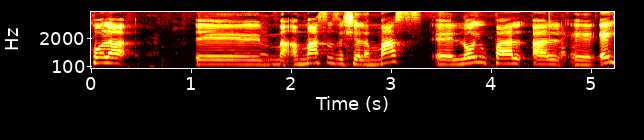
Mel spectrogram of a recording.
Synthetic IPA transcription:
ko̞la | ema̰ʔa̰masazeʃelamaselo̞jupalaleʔe

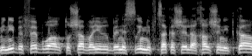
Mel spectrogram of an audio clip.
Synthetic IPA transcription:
minibefe̞bʁuaʁt̪o̞ʃavaiʁbenesʁimnift͡sakaʃe̞leaχaʁʃenid̪ka

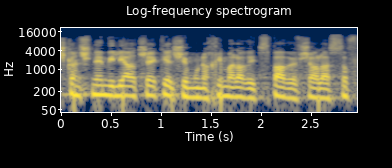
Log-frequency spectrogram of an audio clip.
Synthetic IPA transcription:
ʃkanʃne̞jmiljaʁd̥̪ʃeke̞lʃemunaχimalaʁit͡spaveefʃaʁlaːso̞f

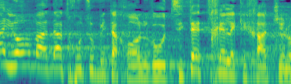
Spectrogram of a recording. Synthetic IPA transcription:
ajomvaːd̪at̪χut͡subitaχo̞nveut͡sit̪et̪χelekeχadʃelo

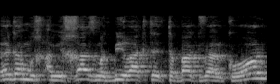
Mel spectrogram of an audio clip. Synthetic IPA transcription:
ʁeɡaamiχʁazmad̚bilʁaktet̪abakvealkohol

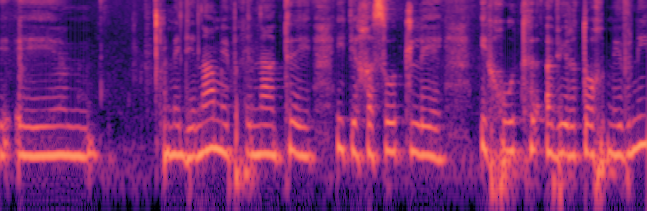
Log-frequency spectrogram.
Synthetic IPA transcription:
med̪inamibχinat̪it̪jaχasut̪leiχud̪aviɾt̪oχmivni

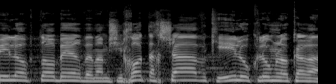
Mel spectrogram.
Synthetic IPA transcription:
ileokt̪o̞be̞ʁvemamʃiχo̞t̪aχʃavkeʔiluklumlo̞kaʁa

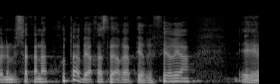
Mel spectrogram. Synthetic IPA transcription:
alimlesakanapχut̪abejaχasleaʁehape̞ʁife̞ʁja | e

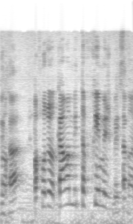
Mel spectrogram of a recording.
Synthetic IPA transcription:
paxot̪jookamamit̪ːafχimjeʃbi

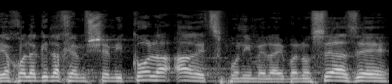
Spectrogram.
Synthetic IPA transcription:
ijaχo̞lːeaɡid̪laχe̞mʃe̞miko̞lhaʔaʁe̞t͡spo̞nime̞lajbano̞se̞aze

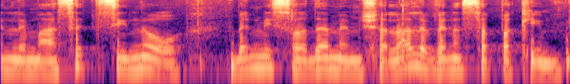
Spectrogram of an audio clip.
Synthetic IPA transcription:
nle̞maːset͡sino̞ʁbe̞nmisʁad̪ehame̞mʃalale̞ve̞nhasapakʰim

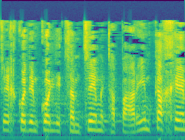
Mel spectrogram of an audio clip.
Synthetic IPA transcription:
t͡saʁiχko̞d̪emko̞lːet͡samt͡semet̪hapaaʁimkaχhe

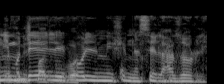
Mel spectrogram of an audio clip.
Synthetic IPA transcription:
nimʊd̪elikʊlːmiʃimnasilʕazuːɾli

